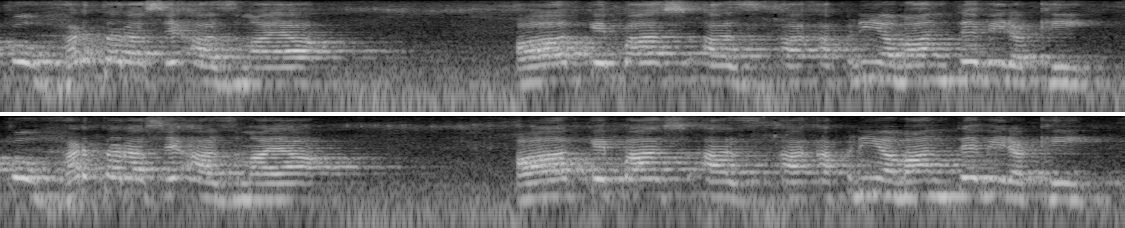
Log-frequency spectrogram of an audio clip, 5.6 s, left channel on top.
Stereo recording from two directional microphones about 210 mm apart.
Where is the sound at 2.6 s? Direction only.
15° left (ahead or behind).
